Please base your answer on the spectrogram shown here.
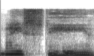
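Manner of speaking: hushed, half-whispered but voiced stage whisper. Retelling what an entity said into the ear: imitating a half-whisper. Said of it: "In a kind of a whisper".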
